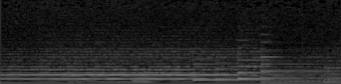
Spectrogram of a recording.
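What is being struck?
Nothing is struck.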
